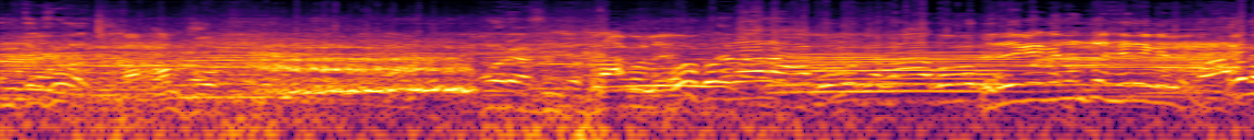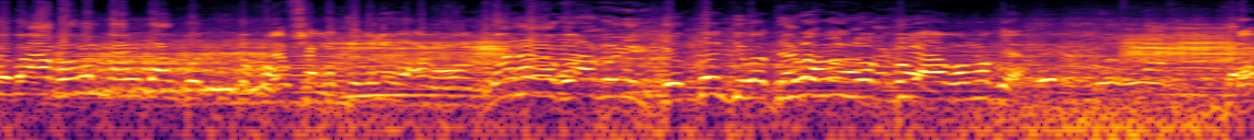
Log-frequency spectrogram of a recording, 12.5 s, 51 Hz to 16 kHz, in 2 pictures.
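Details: Sahiwal bull calves at Raniganj market, Dinajpur, 29 August 2024: repeated bellowing moos, some curving and drawn out, overlap with constant crowd talk and market hubbub.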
